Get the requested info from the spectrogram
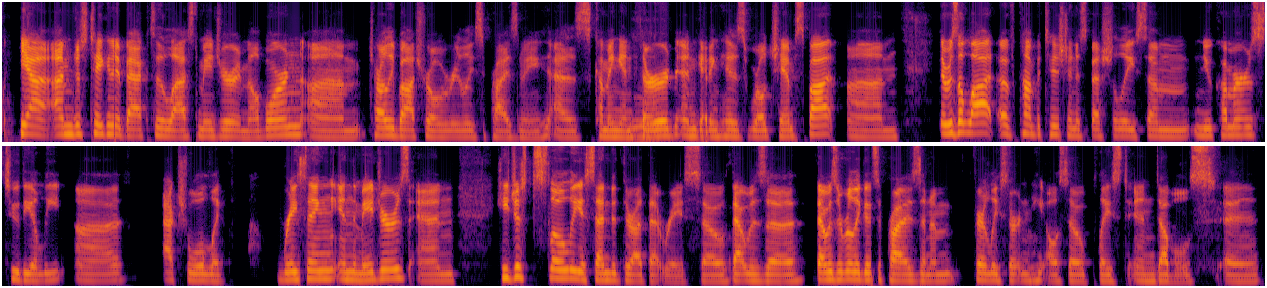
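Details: Adult woman speaking; normal voice.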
